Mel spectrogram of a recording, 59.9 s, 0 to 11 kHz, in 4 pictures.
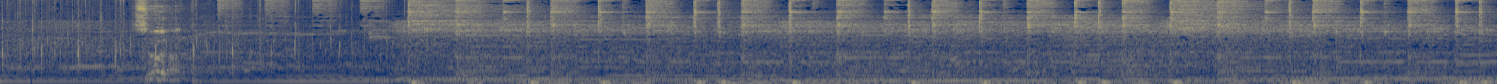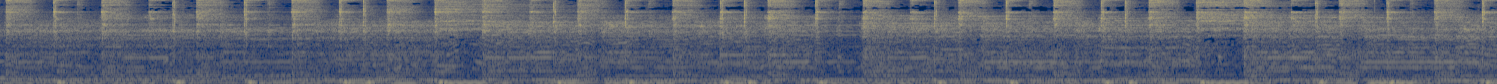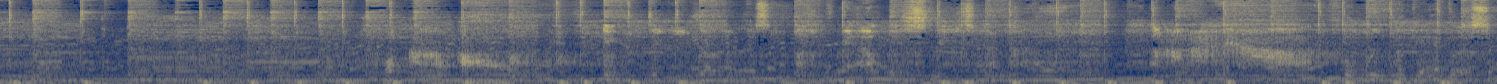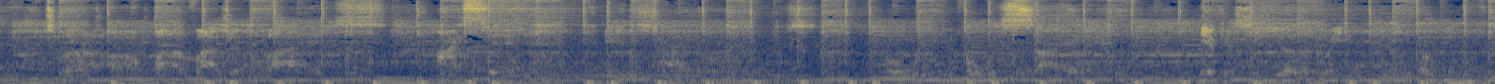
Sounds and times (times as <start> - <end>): Music: 0.0 - 59.8
Speech: 1.3 - 2.0, 18.6 - 21.4, 30.0 - 32.0, 32.7 - 56.2, 56.9 - 59.8.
